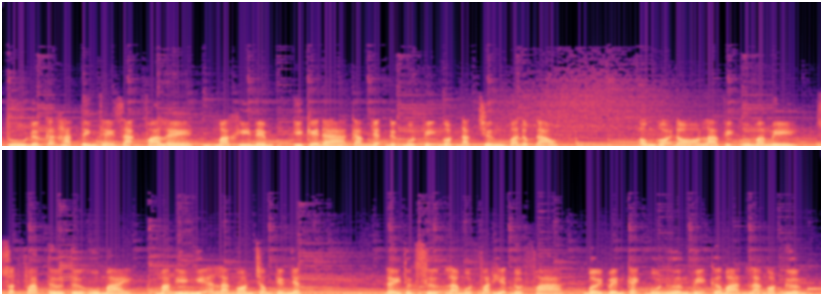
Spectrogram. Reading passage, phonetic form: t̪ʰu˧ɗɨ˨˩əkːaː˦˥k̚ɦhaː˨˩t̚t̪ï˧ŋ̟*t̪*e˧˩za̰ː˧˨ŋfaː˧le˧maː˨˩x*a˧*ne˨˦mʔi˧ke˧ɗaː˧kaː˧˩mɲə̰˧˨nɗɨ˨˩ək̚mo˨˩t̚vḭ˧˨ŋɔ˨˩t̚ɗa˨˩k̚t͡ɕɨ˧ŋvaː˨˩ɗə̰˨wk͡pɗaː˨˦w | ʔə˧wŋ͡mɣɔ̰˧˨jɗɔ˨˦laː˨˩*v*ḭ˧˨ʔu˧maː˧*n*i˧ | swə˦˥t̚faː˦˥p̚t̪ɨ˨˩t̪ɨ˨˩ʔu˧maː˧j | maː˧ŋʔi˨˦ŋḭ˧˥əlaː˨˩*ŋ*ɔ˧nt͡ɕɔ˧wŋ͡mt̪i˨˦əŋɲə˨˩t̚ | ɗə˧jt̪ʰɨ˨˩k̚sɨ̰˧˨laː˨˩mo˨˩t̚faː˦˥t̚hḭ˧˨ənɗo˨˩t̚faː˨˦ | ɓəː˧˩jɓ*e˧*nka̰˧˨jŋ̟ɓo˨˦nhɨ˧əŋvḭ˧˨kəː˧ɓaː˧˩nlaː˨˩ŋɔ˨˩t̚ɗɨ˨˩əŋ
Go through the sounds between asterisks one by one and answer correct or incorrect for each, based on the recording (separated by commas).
incorrect, incorrect, correct, incorrect, correct, correct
